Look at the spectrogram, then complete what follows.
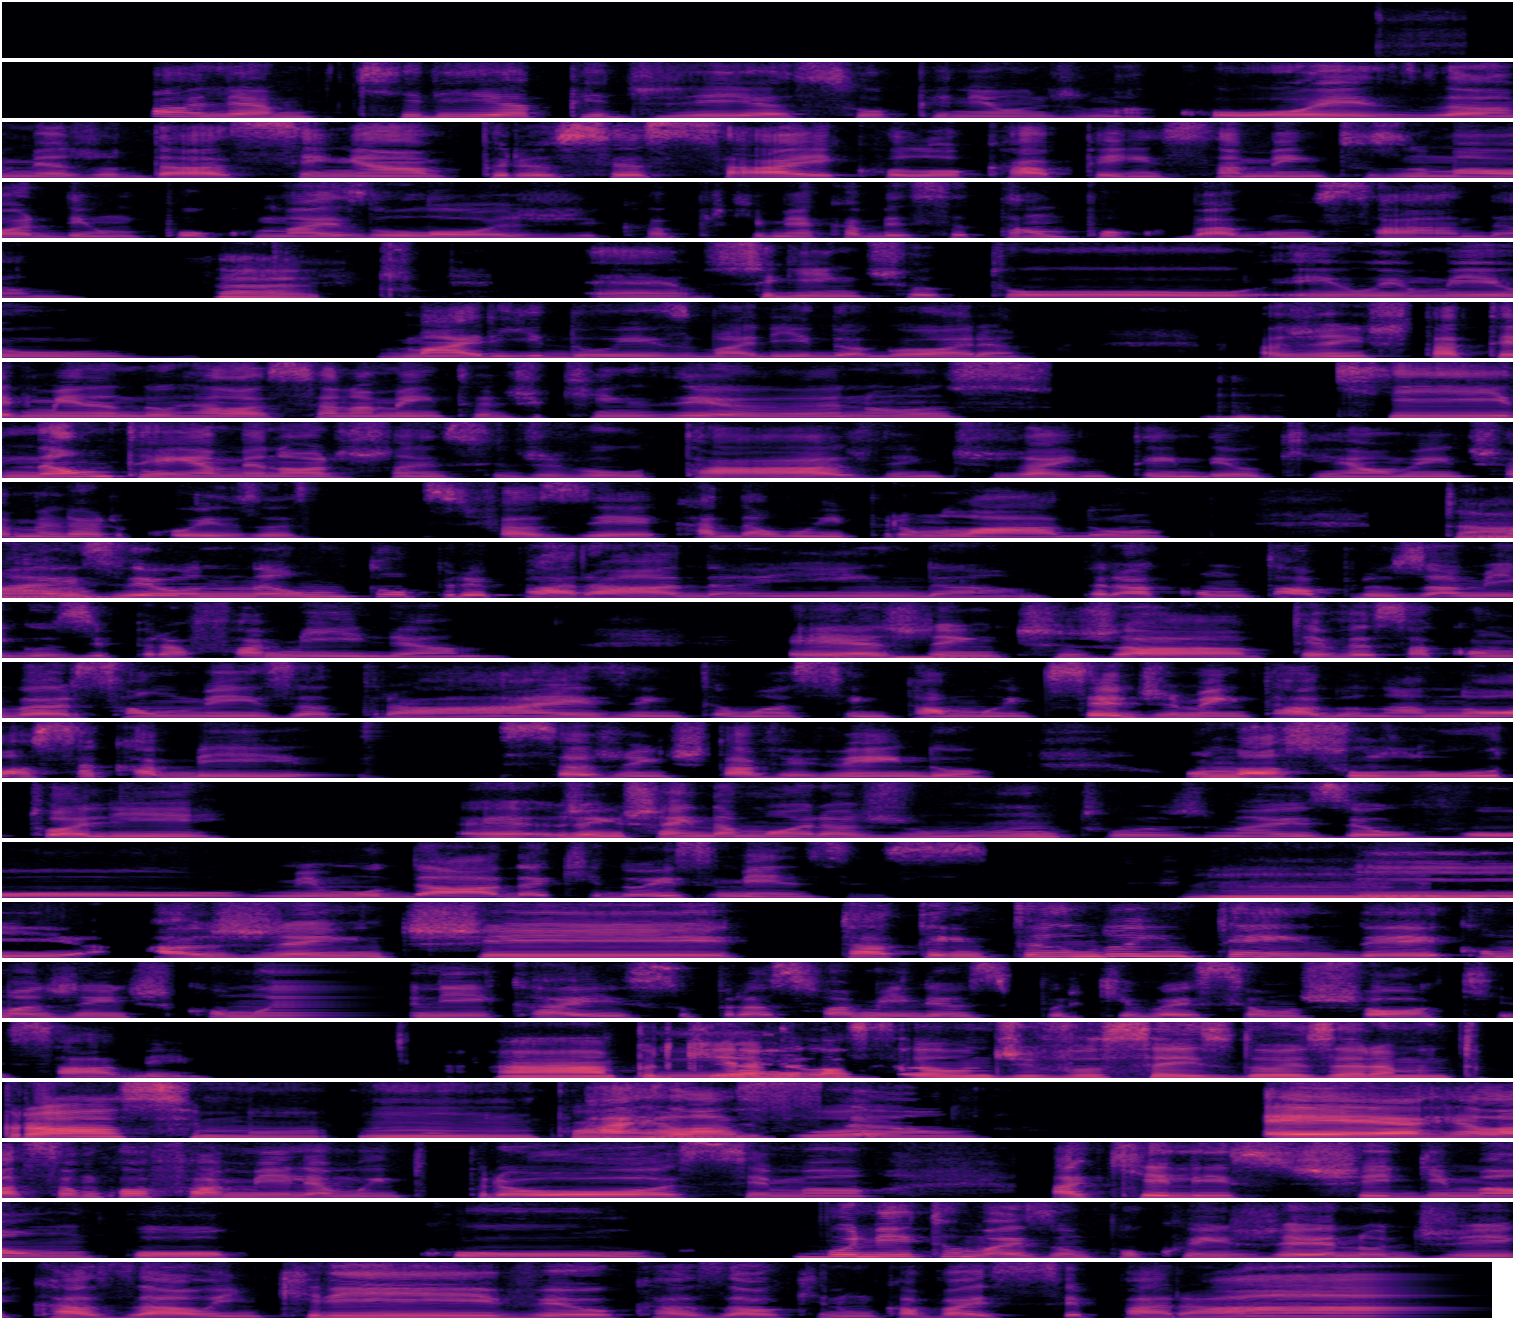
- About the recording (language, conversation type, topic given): Portuguese, advice, Como posso comunicar o término do relacionamento de forma clara e respeitosa?
- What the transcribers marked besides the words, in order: other background noise; distorted speech; tapping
